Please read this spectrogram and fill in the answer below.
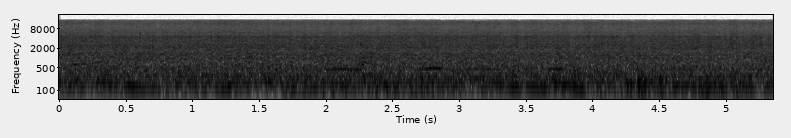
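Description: Steady rushing hiss of splashing water from a pond aerator jet, holding an even level throughout.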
